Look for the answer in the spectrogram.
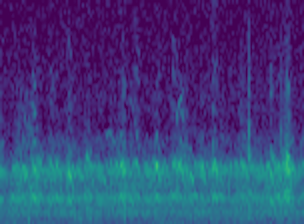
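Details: Carmine bee-eaters around their cliff colony at sunset in Zambia, catching insects for chicks in burrows; a dense, even chorus of rolling, chattering calls from many birds fills the air.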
